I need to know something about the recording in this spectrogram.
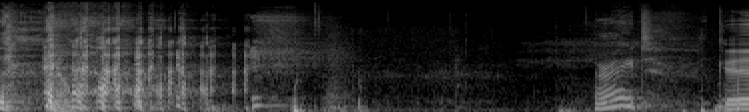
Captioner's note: council members laugh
